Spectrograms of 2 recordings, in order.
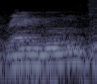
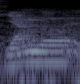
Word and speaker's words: Yangon: Instead of Rangoon, we are calling it Yangon, because Yangon is a correct pronunciation of the word. Rangoon is an anglicized pronunciation.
